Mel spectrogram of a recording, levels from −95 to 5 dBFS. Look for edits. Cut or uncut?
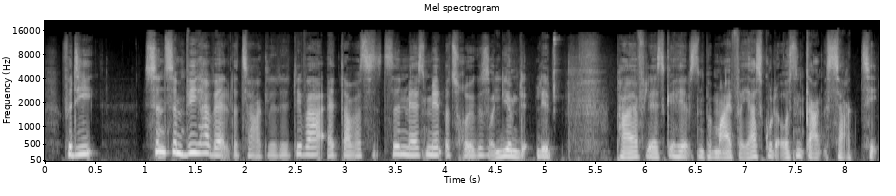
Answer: cut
